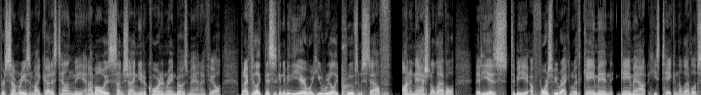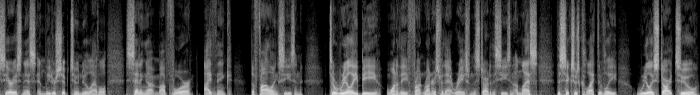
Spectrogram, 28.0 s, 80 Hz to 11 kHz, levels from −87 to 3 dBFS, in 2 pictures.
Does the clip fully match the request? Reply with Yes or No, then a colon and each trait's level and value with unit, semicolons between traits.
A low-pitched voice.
Yes: low, 125 Hz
